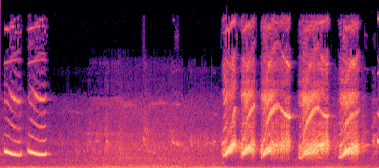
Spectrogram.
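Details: Orange-headed thrush singing, used to rouse males lacking breeding drive: two slurred descending whistles, a quiet pause, then a series of loud, sweeping, buzzy notes over low hum.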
